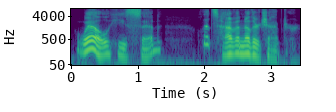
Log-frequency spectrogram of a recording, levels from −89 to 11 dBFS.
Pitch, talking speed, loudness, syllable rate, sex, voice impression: 145 Hz, 120 wpm, -18 LUFS, 4.0 syllables/s, male, masculine, adult-like, slightly bright, slightly refreshing, sincere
